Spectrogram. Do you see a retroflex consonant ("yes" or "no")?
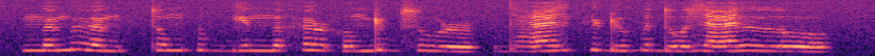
yes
